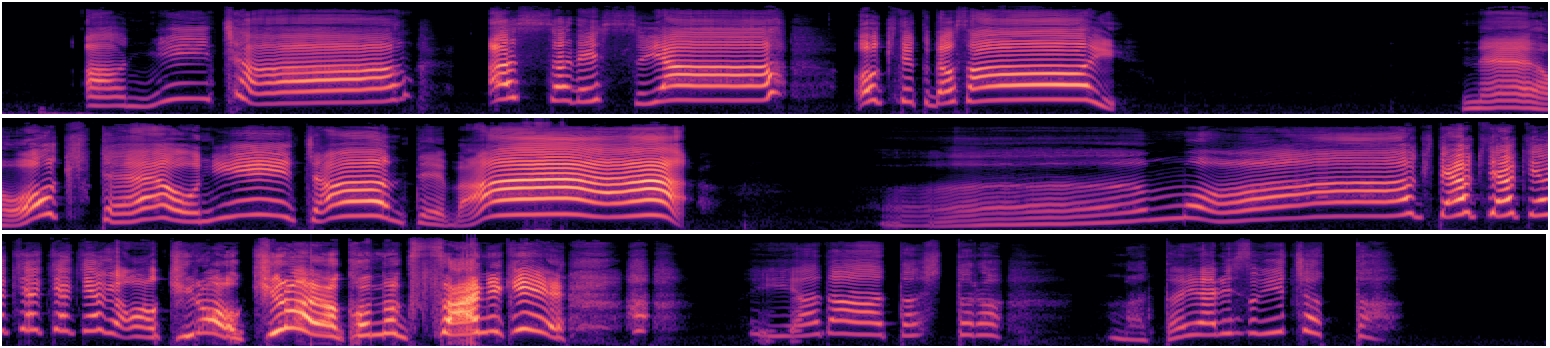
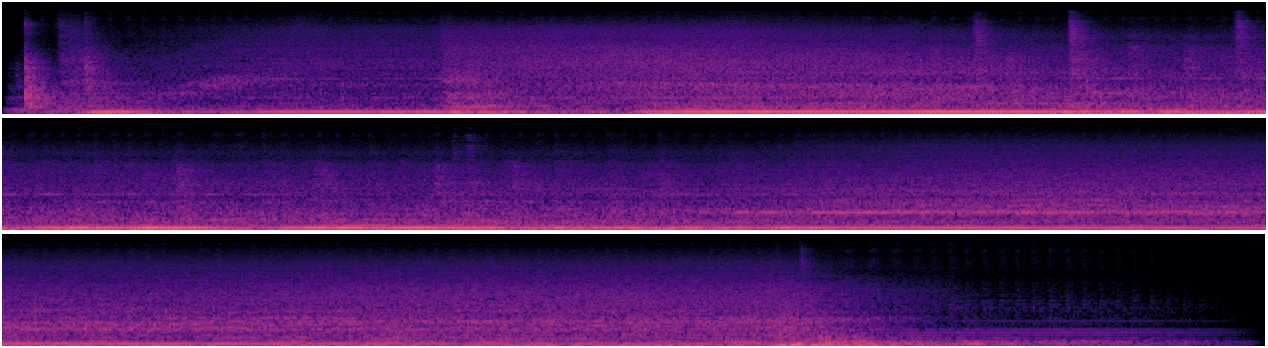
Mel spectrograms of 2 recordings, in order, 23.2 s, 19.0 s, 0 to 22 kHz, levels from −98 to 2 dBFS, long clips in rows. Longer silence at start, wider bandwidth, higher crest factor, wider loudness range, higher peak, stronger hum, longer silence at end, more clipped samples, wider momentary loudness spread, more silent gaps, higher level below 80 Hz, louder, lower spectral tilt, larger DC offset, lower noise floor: first, 0.4 s vs 0 s; first, 19 kHz vs 12.5 kHz; first, 22 dB vs 14 dB; first, 18 LU vs 6 LU; first, 0 dBFS vs -26 dBFS; neither; first, 0.9 s vs 0.4 s; neither; first, 23 LU vs 11 LU; neither; second, -78 dBFS vs -48 dBFS; first, -17 LUFS vs -43 LUFS; second, 2 dB/octave vs -6 dB/octave; neither; first, -86 dBFS vs -67 dBFS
